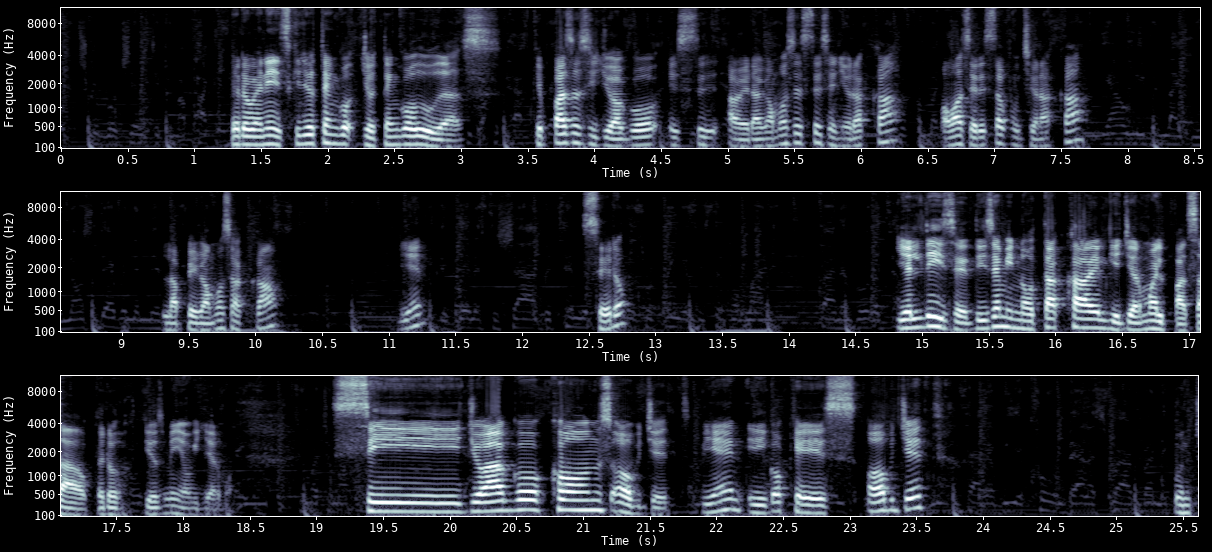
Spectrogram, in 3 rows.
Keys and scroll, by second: 1.5 super+space, 2.4 Return, 8.0 super+Right, 8.3 shift+super+Left, 8.5 super+c, 10.7 super+v, 11.6 BackSpace, 13.7 BackSpace, 15.0 BackSpace, 15.8 BackSpace, 17.7 Return, 20.8-24.0 typing.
